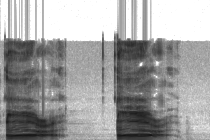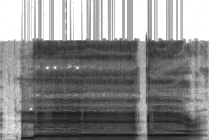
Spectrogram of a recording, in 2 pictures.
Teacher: আইন হরফকে হলকের মধ্যখান থেকে চাপ দিয়ে উচ্চারণ করতে হবে, কারণ আইনের মখরাজ হলকের মধ্যখান থেকে হবে।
